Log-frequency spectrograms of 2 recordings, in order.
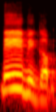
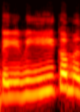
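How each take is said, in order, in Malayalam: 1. നടുവിലെ ഇ സ്വരം ഹ്രസ്വമായി നിലനിർത്തുന്നു. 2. നടുവിലെ ഇ സ്വരം ദീർഘമാക്കുന്നു. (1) "ഇകാരം അവിടെ ഹ്രസ്വമായിട്ട് ഉച്ചരിച്ചാൽ മതിയാവും" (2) "അവിടെ ദൈവീകമല്ല വേണ്ടത്"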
